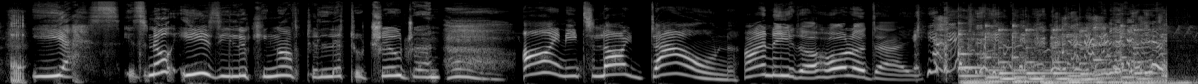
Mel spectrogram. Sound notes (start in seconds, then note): 4.8 sighs; 9.2 all laughing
